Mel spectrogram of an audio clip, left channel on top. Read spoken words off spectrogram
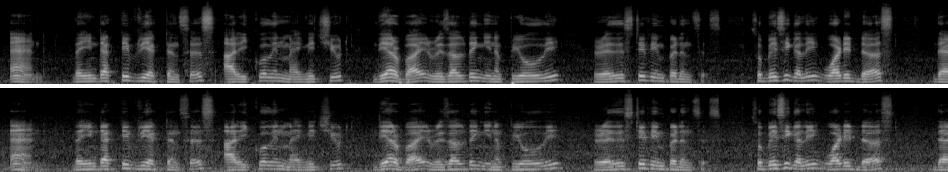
and the inductive reactances are equal in magnitude, thereby resulting in a purely resistive impedances. So basically what it does,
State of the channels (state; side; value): normal; both; correlation 0.48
